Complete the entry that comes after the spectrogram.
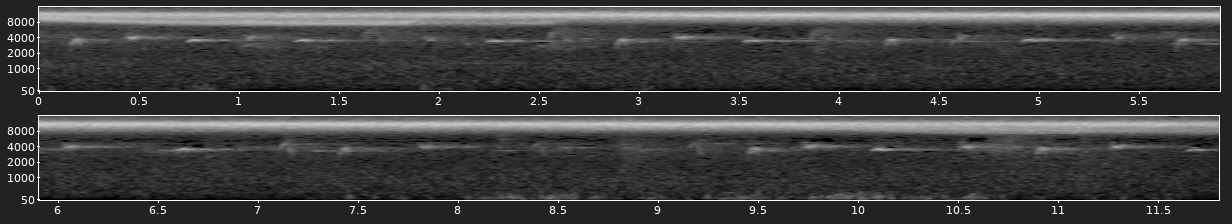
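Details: Two young crested goshawks, recently fledged from the nest at National Taiwan University, late May, give thin, high, short calls in quick succession, about three a second, over a steady high insect hiss and faint low rumbles.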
